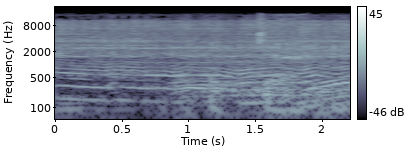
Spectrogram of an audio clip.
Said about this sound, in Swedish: Och de startar sina tuffa mopeder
